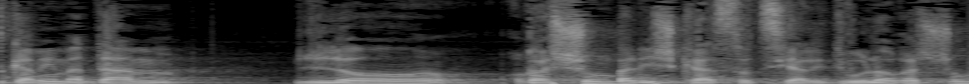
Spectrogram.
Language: Hebrew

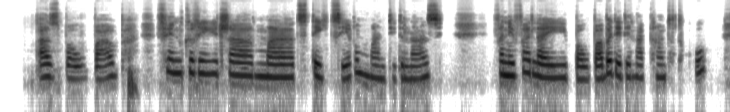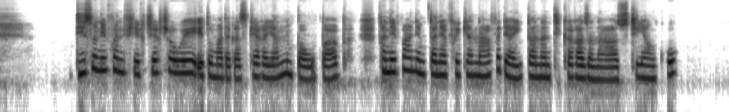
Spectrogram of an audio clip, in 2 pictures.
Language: Malagasy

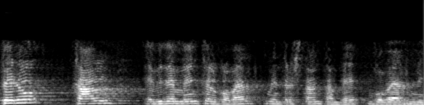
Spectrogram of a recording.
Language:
Catalan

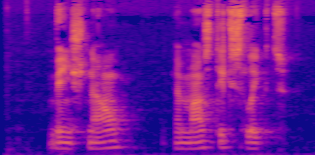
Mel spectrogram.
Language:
Latvian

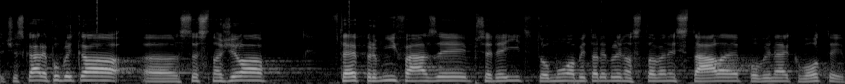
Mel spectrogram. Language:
Czech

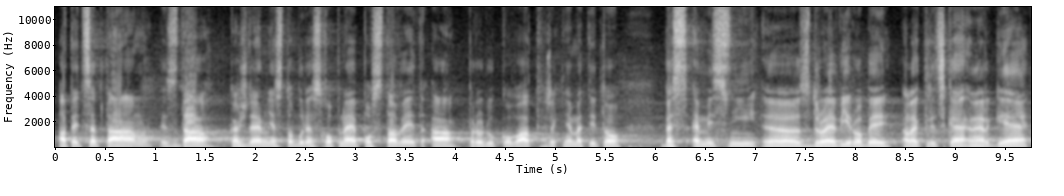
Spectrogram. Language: Czech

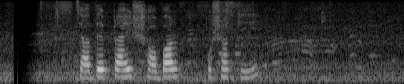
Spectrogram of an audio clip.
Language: Bangla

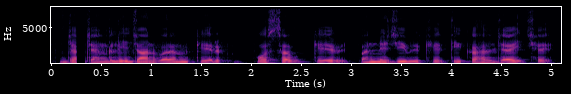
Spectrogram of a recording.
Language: Maithili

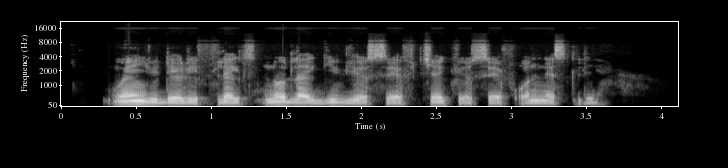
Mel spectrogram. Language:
Nigerian Pidgin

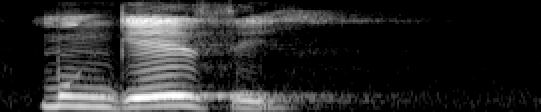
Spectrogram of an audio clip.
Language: Tsonga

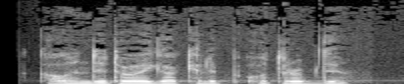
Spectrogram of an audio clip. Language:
Uzbek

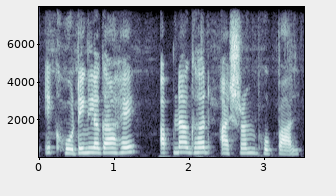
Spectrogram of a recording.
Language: Hindi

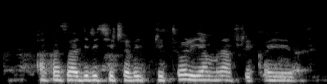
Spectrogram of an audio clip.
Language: Kinyarwanda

